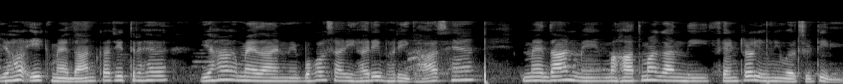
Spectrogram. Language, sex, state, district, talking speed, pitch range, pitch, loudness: Hindi, male, Bihar, West Champaran, 155 wpm, 155-190 Hz, 170 Hz, -18 LUFS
